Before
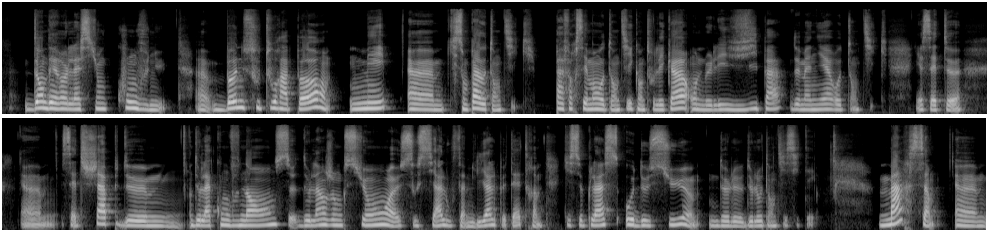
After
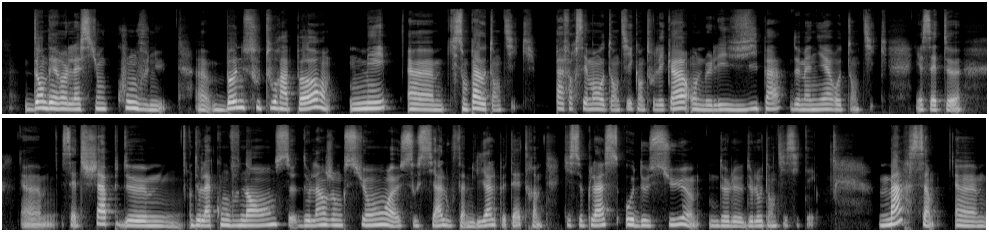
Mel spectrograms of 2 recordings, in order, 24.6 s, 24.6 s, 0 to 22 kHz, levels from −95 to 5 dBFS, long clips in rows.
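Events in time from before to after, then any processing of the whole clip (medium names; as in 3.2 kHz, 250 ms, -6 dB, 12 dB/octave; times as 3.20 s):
6.13–8.39 s: high-pass 320 Hz 6 dB/octave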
